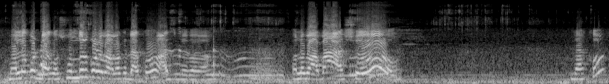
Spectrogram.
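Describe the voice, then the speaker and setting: A woman's voice: sits high, racing. A woman talking to her baby in a coaxing, repetitive, sing-song way. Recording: loud background noise.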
